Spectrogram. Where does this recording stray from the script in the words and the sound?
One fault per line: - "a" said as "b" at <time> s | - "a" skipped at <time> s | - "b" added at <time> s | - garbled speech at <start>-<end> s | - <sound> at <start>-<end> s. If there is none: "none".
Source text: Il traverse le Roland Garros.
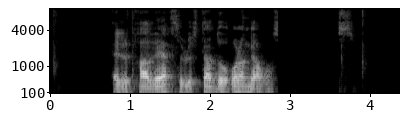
- "Il" said as "Elle" at 0.8 s
- "stade" added at 1.8 s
